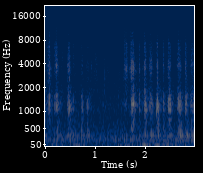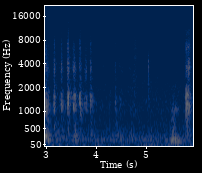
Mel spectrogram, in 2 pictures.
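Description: A wooden stylus scratches lines into a flat black-coated scratch art paper board. Short, dry scraping strokes come in quick bursts with a tonal squeak near 1.2 kHz and bright hiss above it. A quieter pause falls in the middle, then a few final strokes.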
